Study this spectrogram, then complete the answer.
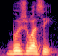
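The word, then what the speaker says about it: bourgeoisie: What's the proper pronunciation? Bajoisi. Okay.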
